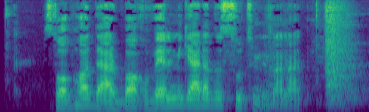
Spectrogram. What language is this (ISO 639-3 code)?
fas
